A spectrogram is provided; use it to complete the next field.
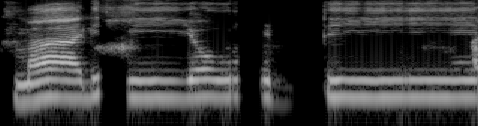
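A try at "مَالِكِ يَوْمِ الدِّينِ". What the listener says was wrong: اچھا، یہ مالکی کو لمبا نہیں کرنا، مالکی یوم الدین، کاف کے نیچے زیر ہے تو اس کو بالکل شارٹ سا پڑھنا ہے، لمبا نہیں کھینچنا، اس کو ہے جس کے اوپر مد ہو، کھڑی زبر ہو، یا جو قاعدہ میں نے بتایا یا سے پہلے زیر ہو، جو مفرد الفاظ ہے جن کے اوپر زبر زیر پیش ہو،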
